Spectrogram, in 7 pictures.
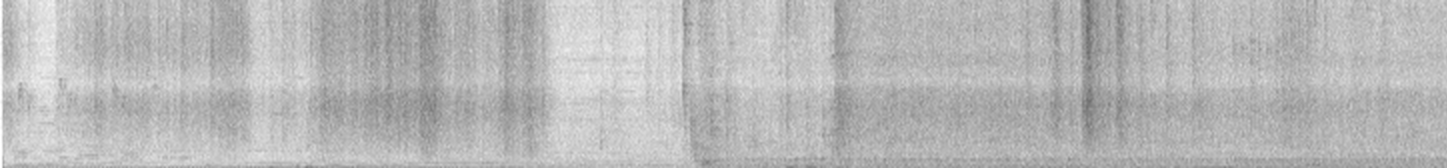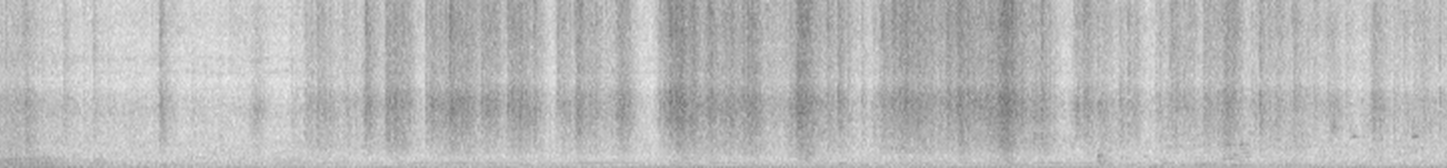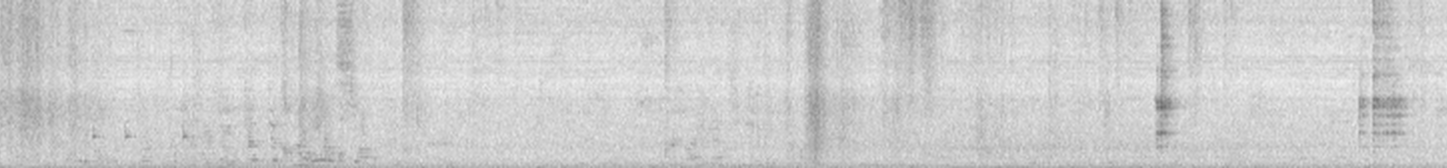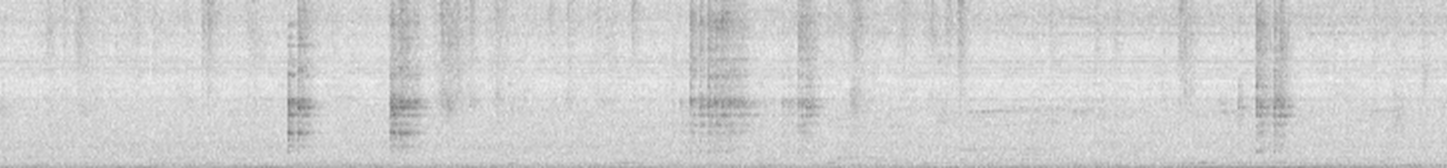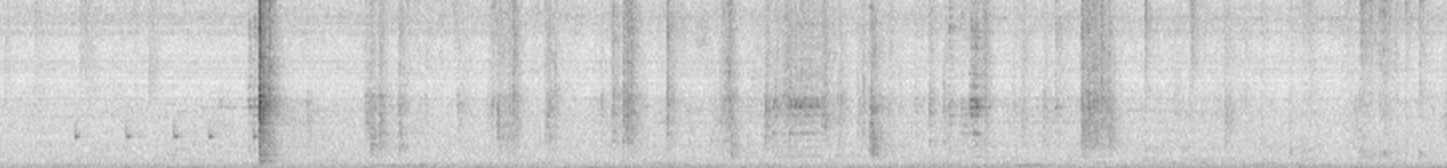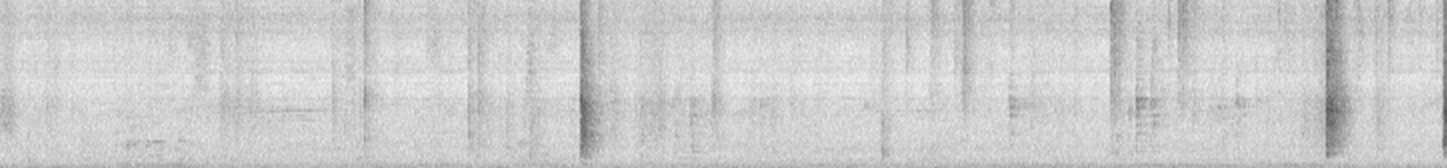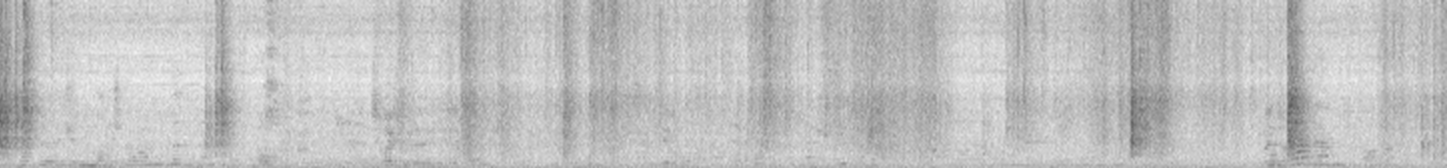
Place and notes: audresseles, boulangerie
morgens, in der örtlichen bäckerei, stimmen, hintergrundsmusik und die brotmaschine
fieldrecordings international:
social ambiences, topographic fieldrecordings
marktplatz, boulangerie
